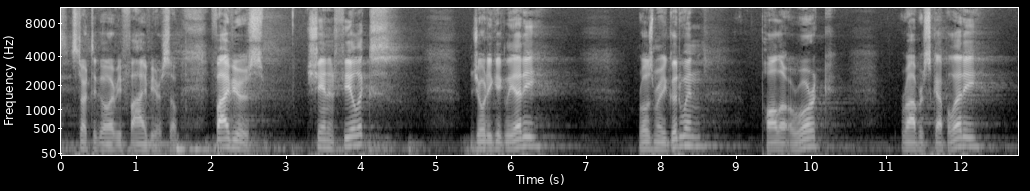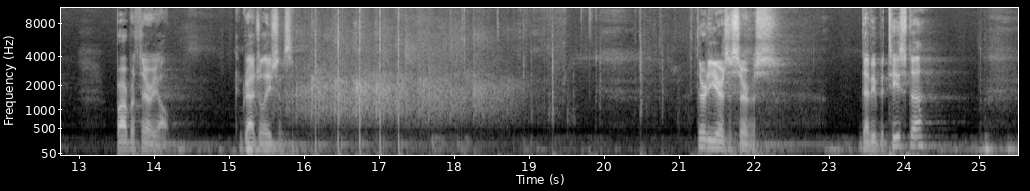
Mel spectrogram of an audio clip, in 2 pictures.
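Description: A man speaks through a microphone into a hall, reading out with short pauses.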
